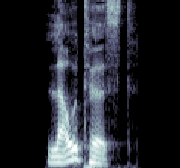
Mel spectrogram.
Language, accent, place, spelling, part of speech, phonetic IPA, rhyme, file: German, Germany, Berlin, lautest, verb, [ˈlaʊ̯təst], -aʊ̯təst, De-lautest.ogg
- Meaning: inflection of lauten: 1. second-person singular present 2. second-person singular subjunctive I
